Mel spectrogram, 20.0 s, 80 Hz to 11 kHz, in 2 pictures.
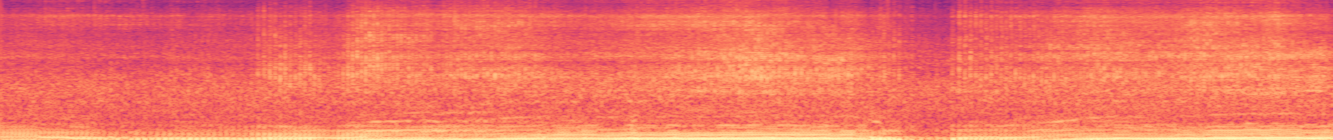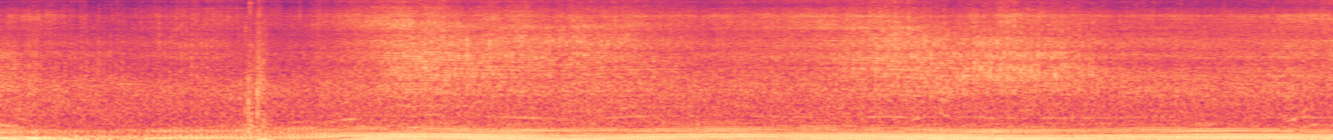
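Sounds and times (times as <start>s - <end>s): sharp click: 11.8s - 12.3s.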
